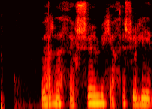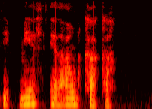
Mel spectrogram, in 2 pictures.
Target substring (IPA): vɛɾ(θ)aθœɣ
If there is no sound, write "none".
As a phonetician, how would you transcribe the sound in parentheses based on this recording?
ð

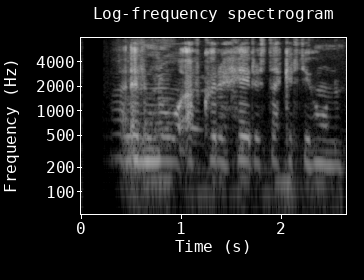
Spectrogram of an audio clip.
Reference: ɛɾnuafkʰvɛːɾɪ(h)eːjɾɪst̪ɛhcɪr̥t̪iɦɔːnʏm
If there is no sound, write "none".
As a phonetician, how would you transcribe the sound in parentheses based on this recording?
h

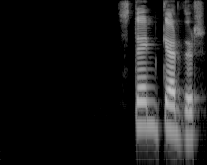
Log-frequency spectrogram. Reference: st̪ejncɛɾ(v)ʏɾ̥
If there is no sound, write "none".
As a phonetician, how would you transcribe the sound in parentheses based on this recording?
ð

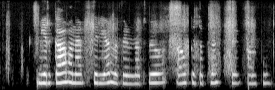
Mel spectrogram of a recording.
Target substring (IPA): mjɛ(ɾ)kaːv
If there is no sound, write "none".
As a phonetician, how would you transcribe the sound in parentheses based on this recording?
ɾ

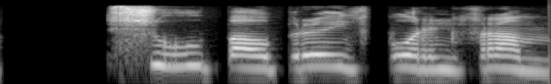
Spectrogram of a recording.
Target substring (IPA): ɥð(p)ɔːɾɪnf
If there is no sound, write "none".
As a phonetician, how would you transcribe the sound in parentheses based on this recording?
p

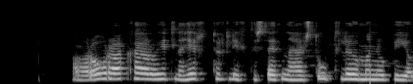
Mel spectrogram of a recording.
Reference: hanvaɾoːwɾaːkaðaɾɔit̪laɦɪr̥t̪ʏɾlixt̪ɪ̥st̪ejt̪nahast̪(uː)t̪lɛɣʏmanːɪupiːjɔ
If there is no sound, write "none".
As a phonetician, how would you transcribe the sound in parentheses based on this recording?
uː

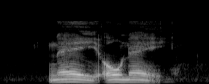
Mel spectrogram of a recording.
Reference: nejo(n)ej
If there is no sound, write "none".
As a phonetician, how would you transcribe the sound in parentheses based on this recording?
n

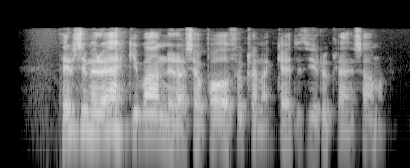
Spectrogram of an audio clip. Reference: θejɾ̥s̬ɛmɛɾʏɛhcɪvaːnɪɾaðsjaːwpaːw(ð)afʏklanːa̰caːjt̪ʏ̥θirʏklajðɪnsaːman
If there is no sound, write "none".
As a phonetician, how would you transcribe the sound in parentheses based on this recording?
ð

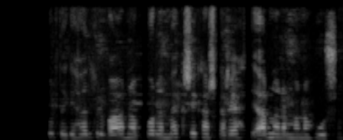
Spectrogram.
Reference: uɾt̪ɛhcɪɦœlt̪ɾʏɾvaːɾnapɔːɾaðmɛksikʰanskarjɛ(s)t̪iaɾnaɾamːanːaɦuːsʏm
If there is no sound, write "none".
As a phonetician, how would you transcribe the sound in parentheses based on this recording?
h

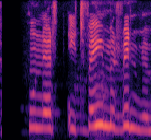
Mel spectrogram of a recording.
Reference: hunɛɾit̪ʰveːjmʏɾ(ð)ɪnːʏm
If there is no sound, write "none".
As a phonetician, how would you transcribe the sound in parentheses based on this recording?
v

